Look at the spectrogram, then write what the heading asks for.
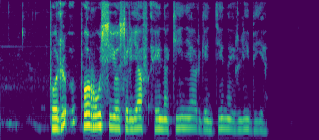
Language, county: Lithuanian, Kaunas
